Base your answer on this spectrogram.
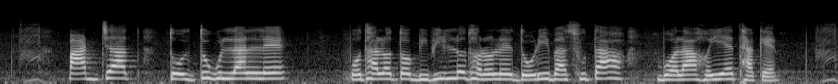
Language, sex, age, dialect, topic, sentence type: Bengali, female, 18-24, Jharkhandi, agriculture, statement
